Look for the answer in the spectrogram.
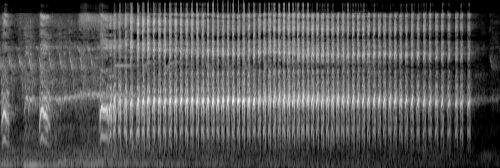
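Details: Loud voice of a caged white-crested laughingthrush kept in a private collection: a few sharp clipped notes, then a long, rapid run of steady ringing notes, about three per second for over five seconds, slowly fading at the end.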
